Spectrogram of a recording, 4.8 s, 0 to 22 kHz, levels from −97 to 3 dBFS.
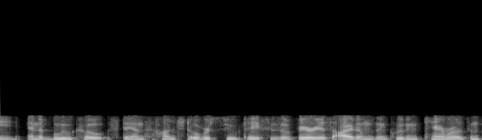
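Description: Throughout, the speech runs through a Bluetooth CVSD headset codec. It cuts everything above 3.8 kHz, and its coarse one-bit coding adds plainly audible granular, scratchy distortion.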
